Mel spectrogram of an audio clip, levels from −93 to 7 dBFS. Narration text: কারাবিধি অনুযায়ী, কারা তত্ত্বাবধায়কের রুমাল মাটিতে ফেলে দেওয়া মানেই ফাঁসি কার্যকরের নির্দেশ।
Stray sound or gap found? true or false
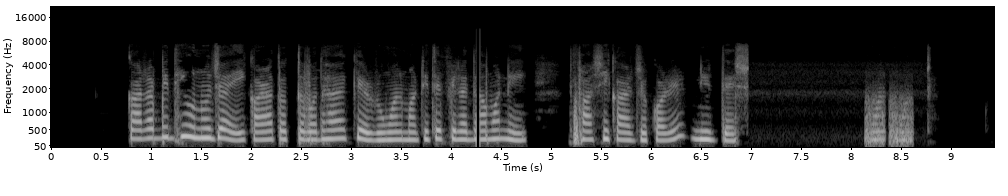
true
